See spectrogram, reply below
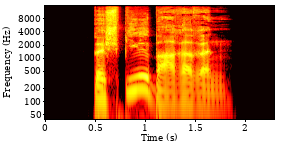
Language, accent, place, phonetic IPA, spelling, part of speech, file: German, Germany, Berlin, [bəˈʃpiːlbaːʁəʁən], bespielbareren, adjective, De-bespielbareren.ogg
- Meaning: inflection of bespielbar: 1. strong genitive masculine/neuter singular comparative degree 2. weak/mixed genitive/dative all-gender singular comparative degree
